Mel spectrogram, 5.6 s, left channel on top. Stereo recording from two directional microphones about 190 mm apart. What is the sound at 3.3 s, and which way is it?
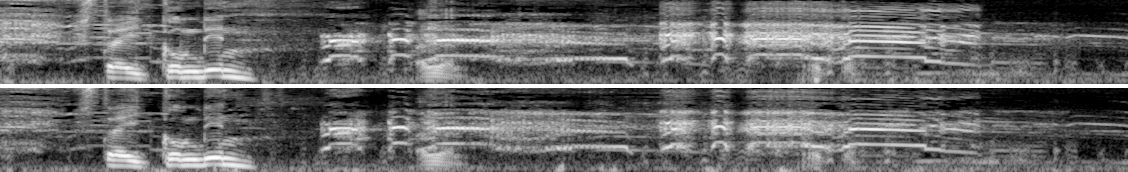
Chicken, 40° right (ahead or behind).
